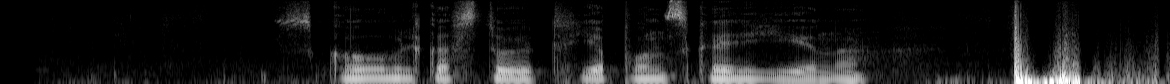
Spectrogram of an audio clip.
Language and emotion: Russian, neutral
